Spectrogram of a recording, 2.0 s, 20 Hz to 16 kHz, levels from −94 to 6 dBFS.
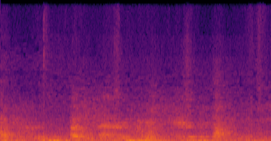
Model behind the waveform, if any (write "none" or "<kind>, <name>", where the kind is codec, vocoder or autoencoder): codec, DAC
